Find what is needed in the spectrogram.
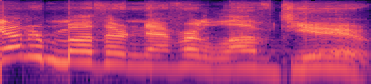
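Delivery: put-on yelling. Voicing a character who taunts the villain: shouting an insult in character. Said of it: "just shout out".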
